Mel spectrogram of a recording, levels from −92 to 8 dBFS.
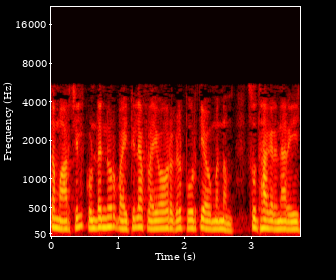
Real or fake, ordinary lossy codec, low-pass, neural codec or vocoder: real; none; 5.4 kHz; none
